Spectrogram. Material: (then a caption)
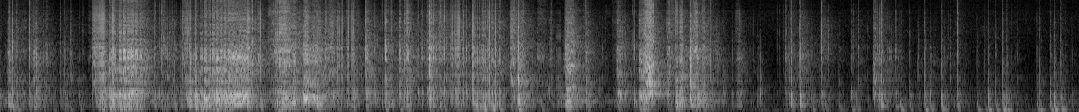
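Latex. Long teal nails tap and scrape along the side of a large, hollow, inflated clear latex balloon printed with gold pineapples. Dense, bright scratching swells rise over the first half, then give way to quick, dry taps and short scrapes that die away almost instantly.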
